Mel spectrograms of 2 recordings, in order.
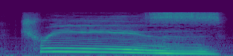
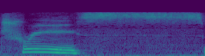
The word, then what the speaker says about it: trees: true Tre or two trees it's not trees with an unvoiced S it's trees with that vo ending you see that another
